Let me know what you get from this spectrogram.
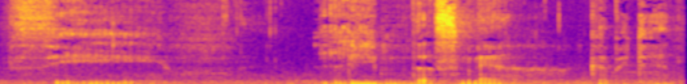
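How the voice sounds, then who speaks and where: A courteous old-world scholar in a radio drama, speaks in an extremely deep, gravel-laden voice. His delivery is deliberate and literary, slipping toward breathiness. Noticeable ambient noise lies behind him. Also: expressive, heavily acted. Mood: curious, hushed. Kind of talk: radio drama dialogue and narration. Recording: clear background ambient noise.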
